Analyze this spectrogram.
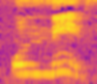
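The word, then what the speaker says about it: उन्नीस: And we call it as U, na ko na ki matra, badi ki matra, ni, sa, unnis, UNNIS, unnis.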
